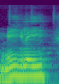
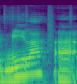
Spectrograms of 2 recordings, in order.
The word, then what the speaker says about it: Miele: Last time I reviewed a Miele product, I called it Miele, but a lot of people said it sounds like Sheila, so Miele.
